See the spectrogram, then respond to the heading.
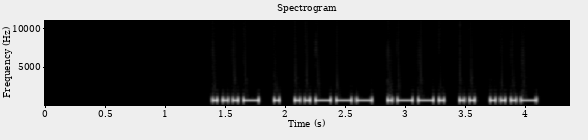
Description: Morse code, heard as a keyed tone, about 28 wpm, 700 Hz. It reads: VE2PIV
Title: DXCC-100 Call Signs - 6 Characters - Repeated 3x - 28wpm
